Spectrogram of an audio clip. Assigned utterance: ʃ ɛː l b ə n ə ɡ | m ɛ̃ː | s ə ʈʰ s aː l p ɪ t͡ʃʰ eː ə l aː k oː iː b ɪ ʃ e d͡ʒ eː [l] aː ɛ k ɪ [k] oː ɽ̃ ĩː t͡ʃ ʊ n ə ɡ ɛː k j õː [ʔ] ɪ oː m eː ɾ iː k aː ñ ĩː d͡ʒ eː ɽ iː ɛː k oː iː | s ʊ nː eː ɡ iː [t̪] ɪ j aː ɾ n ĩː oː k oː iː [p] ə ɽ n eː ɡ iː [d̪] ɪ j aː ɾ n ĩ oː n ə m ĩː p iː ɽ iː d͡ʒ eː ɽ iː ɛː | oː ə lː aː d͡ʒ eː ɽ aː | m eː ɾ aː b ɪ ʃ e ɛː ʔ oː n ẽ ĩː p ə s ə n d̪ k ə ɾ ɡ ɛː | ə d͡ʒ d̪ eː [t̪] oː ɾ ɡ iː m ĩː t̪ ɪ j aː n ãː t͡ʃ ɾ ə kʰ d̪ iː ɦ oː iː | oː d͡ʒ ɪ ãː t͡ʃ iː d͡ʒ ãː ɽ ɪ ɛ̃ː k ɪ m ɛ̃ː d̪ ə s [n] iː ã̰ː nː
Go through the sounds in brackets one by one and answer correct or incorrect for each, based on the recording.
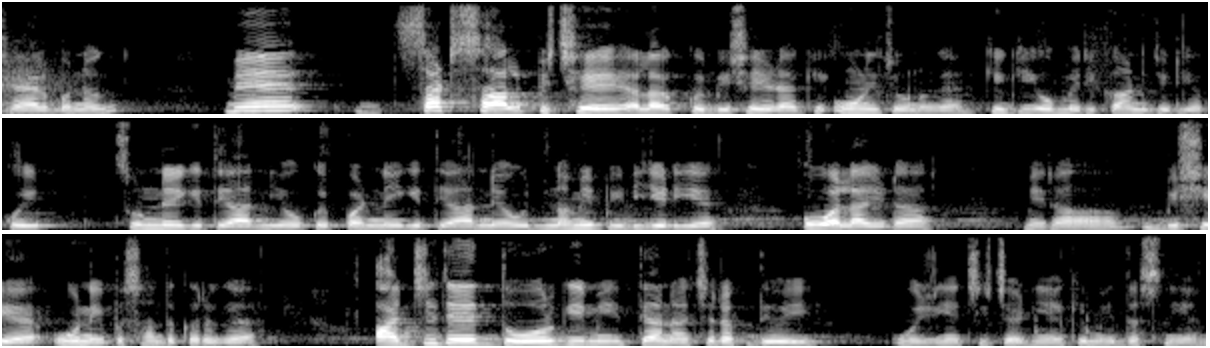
incorrect, incorrect, incorrect, correct, correct, incorrect, incorrect, correct

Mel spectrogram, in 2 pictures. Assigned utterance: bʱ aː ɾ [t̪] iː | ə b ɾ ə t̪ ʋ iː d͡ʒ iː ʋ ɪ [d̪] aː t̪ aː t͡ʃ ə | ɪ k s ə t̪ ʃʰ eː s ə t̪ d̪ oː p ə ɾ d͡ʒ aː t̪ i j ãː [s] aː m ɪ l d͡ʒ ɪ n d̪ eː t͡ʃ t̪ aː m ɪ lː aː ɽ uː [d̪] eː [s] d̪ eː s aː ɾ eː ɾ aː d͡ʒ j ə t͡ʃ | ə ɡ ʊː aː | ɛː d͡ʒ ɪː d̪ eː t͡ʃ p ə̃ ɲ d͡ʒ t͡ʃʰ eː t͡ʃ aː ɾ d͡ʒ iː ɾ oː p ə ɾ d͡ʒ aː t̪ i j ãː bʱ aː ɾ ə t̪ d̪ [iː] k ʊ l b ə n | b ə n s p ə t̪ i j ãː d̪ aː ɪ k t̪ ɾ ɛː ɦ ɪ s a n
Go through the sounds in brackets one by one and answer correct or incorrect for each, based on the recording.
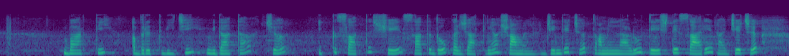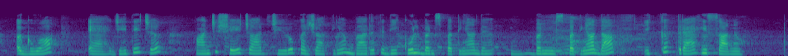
correct, correct, incorrect, correct, incorrect, correct

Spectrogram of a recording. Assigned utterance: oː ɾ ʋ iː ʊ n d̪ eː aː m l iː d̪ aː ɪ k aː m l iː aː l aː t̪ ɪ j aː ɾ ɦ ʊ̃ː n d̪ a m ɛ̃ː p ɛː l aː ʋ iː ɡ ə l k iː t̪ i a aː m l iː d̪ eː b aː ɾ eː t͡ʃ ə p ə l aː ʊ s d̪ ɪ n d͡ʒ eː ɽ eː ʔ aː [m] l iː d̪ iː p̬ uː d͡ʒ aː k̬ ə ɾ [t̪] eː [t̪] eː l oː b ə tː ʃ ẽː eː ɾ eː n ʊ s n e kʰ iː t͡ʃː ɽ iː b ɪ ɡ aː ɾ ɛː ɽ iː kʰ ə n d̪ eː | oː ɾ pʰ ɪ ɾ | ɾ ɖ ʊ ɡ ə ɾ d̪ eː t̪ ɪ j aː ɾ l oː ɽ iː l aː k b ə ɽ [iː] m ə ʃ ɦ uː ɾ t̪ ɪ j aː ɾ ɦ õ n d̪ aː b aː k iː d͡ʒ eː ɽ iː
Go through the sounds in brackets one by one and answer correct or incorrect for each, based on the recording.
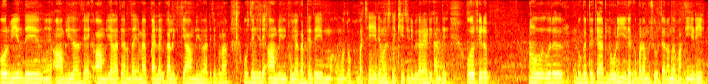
correct, incorrect, correct, incorrect

